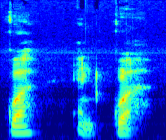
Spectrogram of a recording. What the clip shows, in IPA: kʷ and ɡʷ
